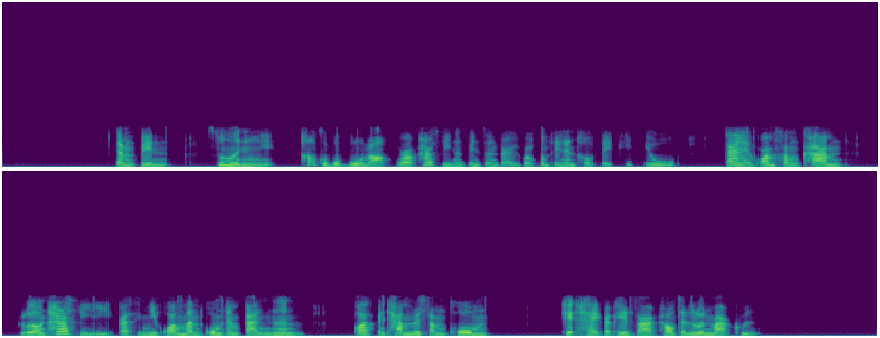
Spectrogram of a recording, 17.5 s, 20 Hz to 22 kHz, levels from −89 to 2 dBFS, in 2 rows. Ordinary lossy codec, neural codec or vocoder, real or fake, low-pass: none; autoencoder, 22.05 kHz, a latent of 192 numbers a frame, VITS, trained on many speakers; fake; 5.4 kHz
